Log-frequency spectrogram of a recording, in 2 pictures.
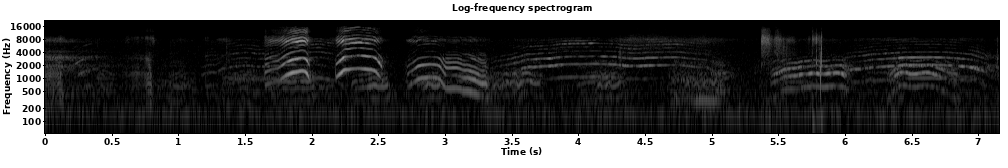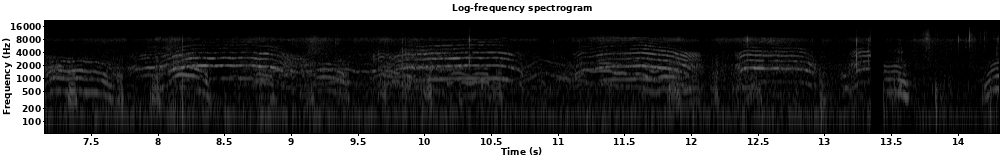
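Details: Three-day-old puppies from Jig's litter squeal and whimper in a busy overlapping chorus of high, arched, harmonic squeaks, several bursts each second, louder around the second mark, over a steady low hum.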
